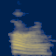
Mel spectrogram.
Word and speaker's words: Curran: Curran.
